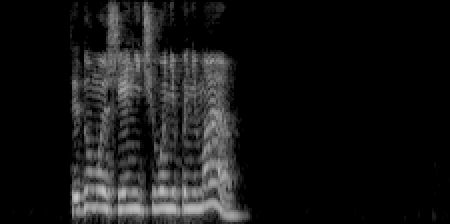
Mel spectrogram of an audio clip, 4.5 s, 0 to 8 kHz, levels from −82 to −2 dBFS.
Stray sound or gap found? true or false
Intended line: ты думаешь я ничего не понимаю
false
